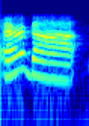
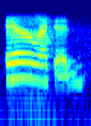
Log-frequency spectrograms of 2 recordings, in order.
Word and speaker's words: Airgead: Air record. How do you say it? – It's Celtic. It's air record. It's actually early Gaelic, but that's the most common modern pronunciation.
